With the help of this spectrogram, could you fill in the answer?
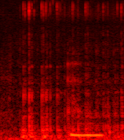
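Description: Fingertips tap on a long-used wooden table, giving a quick run of soft, low, dull knocks with little ring. A short, low hum rises near the end of the clip.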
